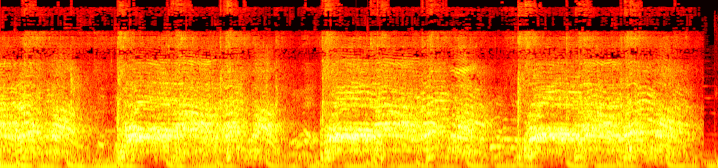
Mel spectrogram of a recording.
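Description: protesters shouting

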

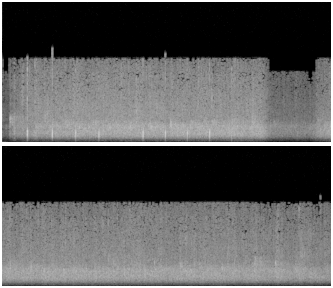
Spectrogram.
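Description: audience applause

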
